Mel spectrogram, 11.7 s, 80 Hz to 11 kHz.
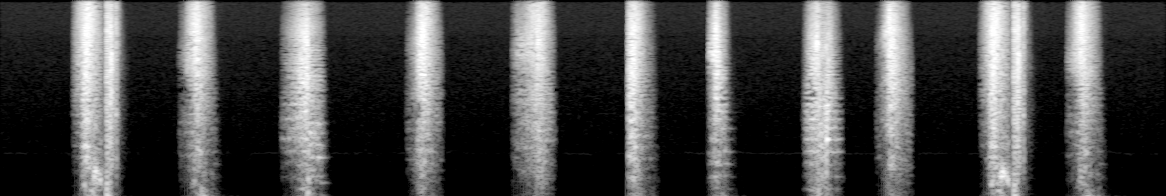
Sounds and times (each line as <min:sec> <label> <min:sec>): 0:00.8 dart shotting 0:01.2
0:09.8 dart shotting 0:11.0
